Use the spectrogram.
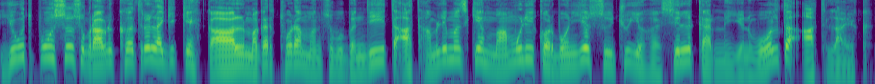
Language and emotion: Kashmiri, neutral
